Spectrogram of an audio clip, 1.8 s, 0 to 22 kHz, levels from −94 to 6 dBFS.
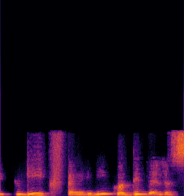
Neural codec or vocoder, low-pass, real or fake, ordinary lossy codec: codec, 16 kHz, 0.5 kbps, X-Codec, HuBERT features, trained on general audio; 7.2 kHz; fake; AAC, 48 kbps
